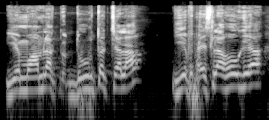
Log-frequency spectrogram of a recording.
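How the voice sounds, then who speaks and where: A man's voice: high-pitched, normal speed, no room sound. A man with a Bihari Hindi-Urdu accent answering interview questions as an election candidate, in a preacherly way that rises to emphatic declamation.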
